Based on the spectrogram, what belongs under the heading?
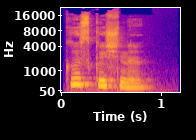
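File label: "кыскысьны", Komi, female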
